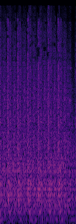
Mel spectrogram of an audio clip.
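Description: A weapon in the video game Angels Fall First fires a rapid, continuous automatic burst, close and loud, each shot a quick crack in an unbroken stream with no voices.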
